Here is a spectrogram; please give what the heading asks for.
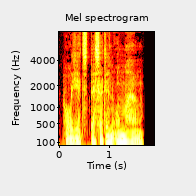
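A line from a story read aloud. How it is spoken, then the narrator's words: Murmuring. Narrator (German): murmelte Ron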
